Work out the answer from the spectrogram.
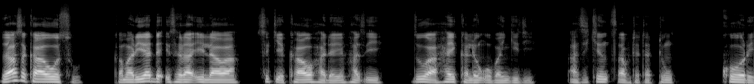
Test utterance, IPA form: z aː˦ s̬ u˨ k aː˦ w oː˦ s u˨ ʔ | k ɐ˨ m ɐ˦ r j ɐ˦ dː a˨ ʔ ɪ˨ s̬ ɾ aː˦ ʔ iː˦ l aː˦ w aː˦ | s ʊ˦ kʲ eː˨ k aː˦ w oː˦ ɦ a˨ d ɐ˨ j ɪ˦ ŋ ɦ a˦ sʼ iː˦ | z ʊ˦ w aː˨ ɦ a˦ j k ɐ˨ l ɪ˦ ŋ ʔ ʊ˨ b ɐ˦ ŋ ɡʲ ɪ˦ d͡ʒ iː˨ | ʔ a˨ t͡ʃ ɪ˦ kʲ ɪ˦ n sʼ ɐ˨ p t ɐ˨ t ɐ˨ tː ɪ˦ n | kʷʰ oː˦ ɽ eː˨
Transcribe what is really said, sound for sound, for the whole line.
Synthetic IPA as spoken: z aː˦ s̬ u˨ k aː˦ w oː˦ s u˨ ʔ | k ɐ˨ m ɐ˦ r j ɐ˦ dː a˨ ʔ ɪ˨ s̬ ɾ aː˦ ʔ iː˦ l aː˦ w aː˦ | s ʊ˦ kʲ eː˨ k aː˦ w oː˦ ɦ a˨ d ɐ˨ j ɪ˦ ŋ ɦ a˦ sʼ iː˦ | z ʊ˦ w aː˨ ɦ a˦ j k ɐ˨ l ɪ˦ ŋ ʔ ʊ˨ b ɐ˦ ŋ ɡʲ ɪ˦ d͡ʒ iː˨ | ʔ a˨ t͡ʃ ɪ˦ kʲ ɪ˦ n sʼ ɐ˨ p t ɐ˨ t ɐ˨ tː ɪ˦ ŋ | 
